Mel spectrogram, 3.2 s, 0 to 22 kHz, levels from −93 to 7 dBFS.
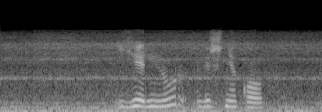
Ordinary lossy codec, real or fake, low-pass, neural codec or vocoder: Opus, 32 kbps; real; 7.2 kHz; none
